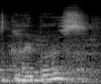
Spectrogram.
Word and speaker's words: Kuypers: My name is Kuypers. Rhymes with hyper, though I won't be hyper right now.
